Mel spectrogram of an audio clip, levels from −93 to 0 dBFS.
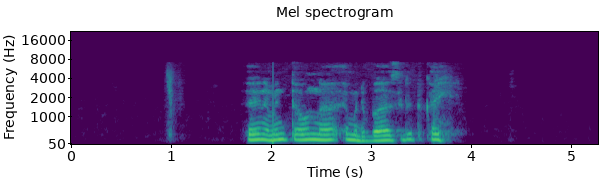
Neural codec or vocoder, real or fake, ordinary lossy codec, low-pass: none; real; AAC, 48 kbps; 7.2 kHz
